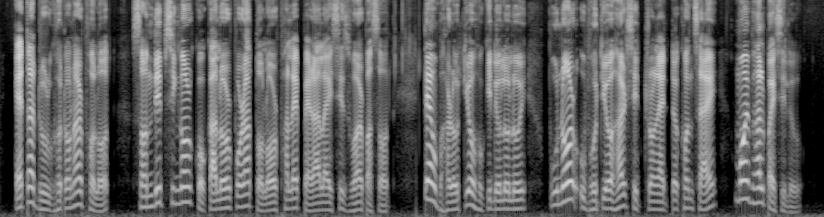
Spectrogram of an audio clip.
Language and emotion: Assamese, happy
